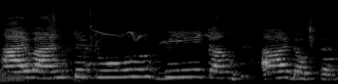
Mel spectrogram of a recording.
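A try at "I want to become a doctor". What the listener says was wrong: बी कम के बी ज़्यादा।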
